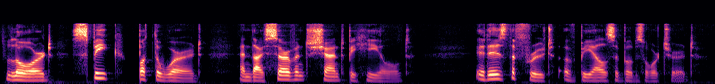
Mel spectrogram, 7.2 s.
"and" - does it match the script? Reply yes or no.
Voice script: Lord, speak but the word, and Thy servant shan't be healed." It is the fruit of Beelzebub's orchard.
yes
